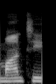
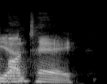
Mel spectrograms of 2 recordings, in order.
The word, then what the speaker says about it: Monty: Monty, yeah, Monty. – Monty, well, yeah. Monty, it's not Monte.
